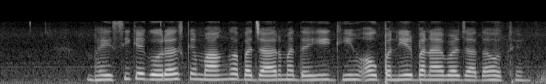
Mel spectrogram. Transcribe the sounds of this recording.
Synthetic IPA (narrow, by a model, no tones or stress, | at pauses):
bʱəɪsikeɡoːɾəskemãːŋɡkabad͡ʒaːɾmẽd̪ɐɦiɡʱiːmʔɔːɾpɐniːɾbɐnaːewəɾzjaːd̪aɦoːt̪eː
